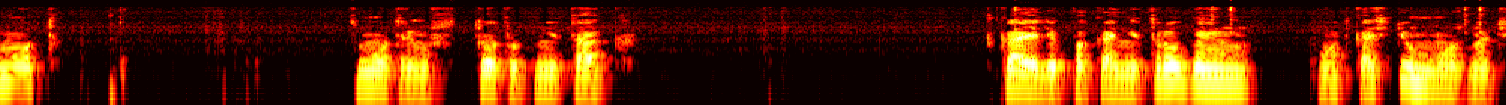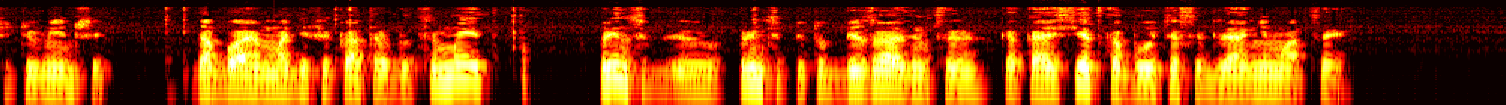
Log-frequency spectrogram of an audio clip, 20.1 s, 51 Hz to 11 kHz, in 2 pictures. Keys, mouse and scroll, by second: 1.0-1.7 shift+middle drag, 1.8-3.7 middle drag, 5.1 click, 6.8 click, 8.2 click, 11.4-12.6 drag, 15.3-20.0 drag.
